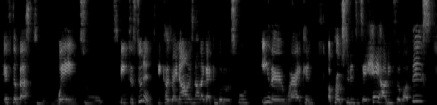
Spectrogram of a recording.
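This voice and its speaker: A teenage girl from Miami, a student advisor as interview guest, talking earnestly and eagerly in quick runs of thought. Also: sits high, fairly even intonation, a bit bright, low-quality recording. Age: teens. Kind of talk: casual interview chat.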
